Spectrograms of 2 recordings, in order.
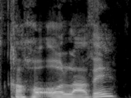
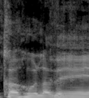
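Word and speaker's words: Kahoʻolawe: The longest one is probably the hardest one to pronounce is Kaho'olave. Kaho'olave. Kaho'olave. Yeah, and I hear so many weird pronunciations of this. Kahulave, yeah. Ku'ulavi, So Kaho'olave.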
